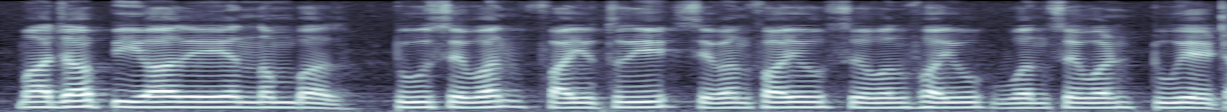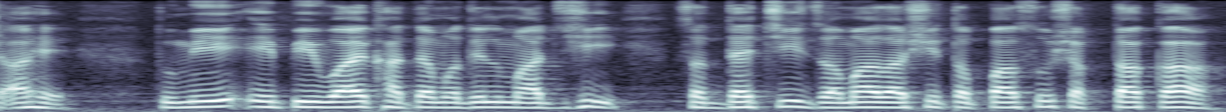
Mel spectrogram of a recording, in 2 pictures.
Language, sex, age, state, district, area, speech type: Marathi, male, 45-60, Maharashtra, Nagpur, urban, read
